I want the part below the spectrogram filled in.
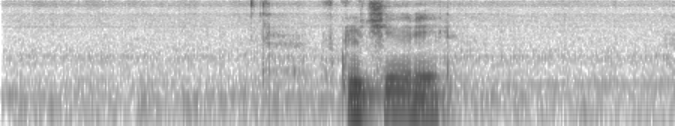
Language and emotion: Russian, neutral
